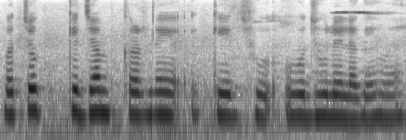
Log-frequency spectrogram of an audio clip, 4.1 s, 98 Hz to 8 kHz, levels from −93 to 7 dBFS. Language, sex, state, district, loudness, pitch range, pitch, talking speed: Hindi, male, Bihar, West Champaran, -17 LUFS, 205-220 Hz, 215 Hz, 135 wpm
